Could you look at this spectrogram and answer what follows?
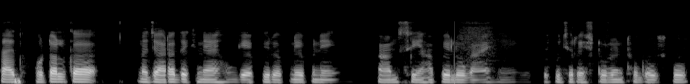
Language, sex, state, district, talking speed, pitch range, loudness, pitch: Hindi, male, Chhattisgarh, Sarguja, 210 wpm, 105-115 Hz, -23 LUFS, 110 Hz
